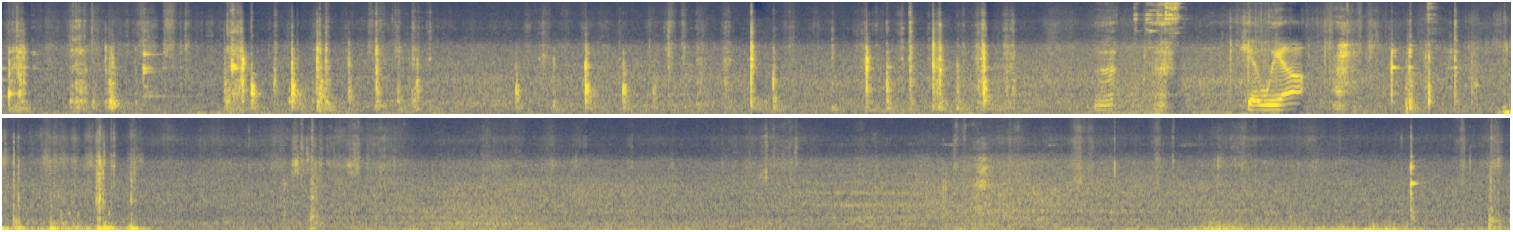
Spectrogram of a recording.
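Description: Hand tools and steel suspension parts clinking and knocking as a car's front lower control arm is worked loose: a quick run of sharp metallic taps and clanks in the first half. After that, only quieter handling noises and low rumbles remain.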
